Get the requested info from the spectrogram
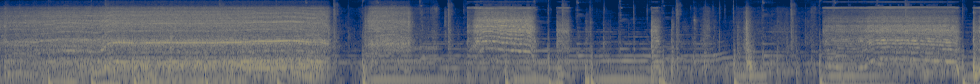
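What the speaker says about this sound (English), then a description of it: "we also fastened them to the furring strips with stainless screws." Power drill driving stainless screws into wooden furring strips in a cabin bedroom, with several loud close bursts of whirring that rise and bog down as each screw seats, separated by short pauses.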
